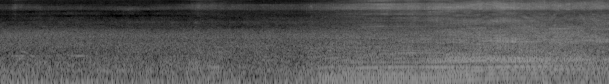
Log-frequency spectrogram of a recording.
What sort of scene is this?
street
